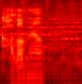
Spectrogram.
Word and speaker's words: colonel: Colonel is pronounced Colonel. Where did you let the R follow? Why did the R fall off the word? Why can't you say colonel? Why colonel? I thought colonel would written like C-O-U-R-N-E-L or N-A-L, colonel.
